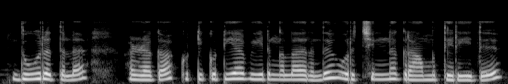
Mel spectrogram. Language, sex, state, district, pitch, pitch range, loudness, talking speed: Tamil, female, Tamil Nadu, Nilgiris, 235 Hz, 215-250 Hz, -15 LUFS, 120 wpm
